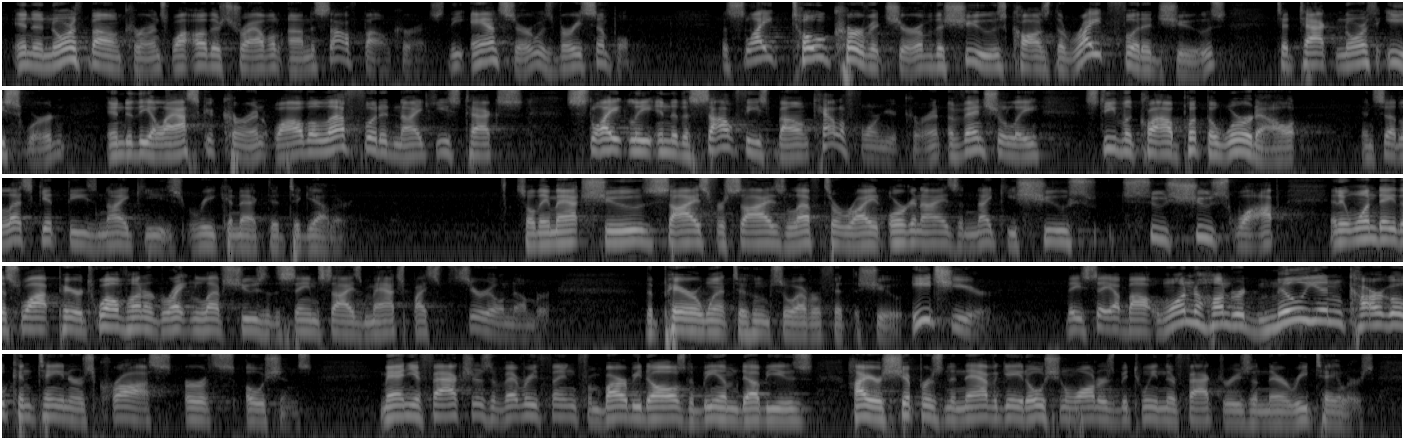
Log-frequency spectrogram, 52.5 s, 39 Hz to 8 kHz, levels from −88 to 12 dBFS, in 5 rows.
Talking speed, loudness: 155 wpm, -39 LUFS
